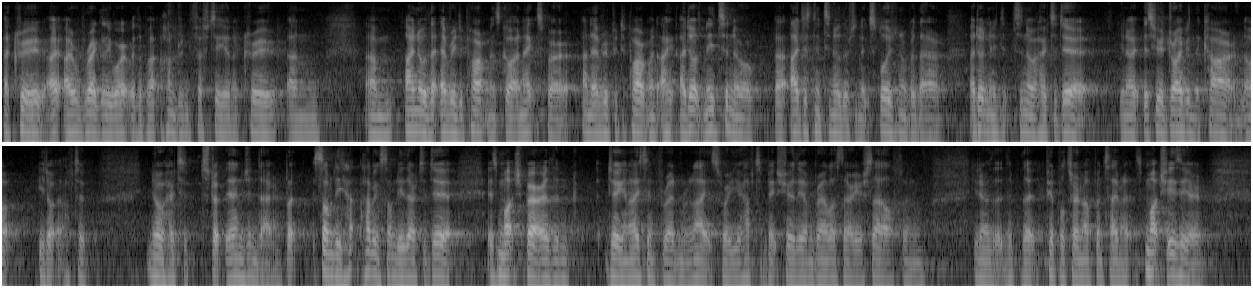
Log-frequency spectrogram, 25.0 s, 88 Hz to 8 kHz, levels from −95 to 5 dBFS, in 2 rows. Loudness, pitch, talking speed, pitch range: -42 LUFS, 105 Hz, 270 wpm, 100-115 Hz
